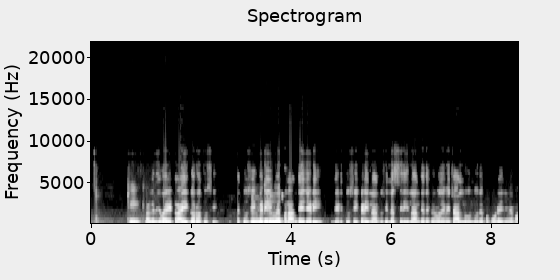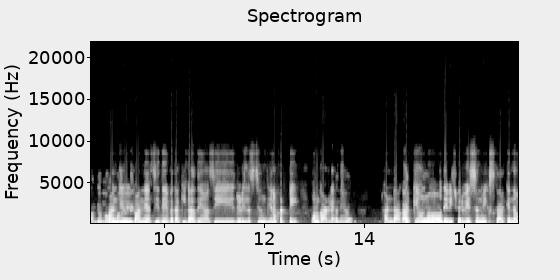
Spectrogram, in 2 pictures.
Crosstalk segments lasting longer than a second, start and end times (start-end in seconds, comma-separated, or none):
none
